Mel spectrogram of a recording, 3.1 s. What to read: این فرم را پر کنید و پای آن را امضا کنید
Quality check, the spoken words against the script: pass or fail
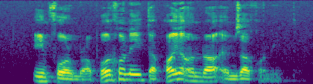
pass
